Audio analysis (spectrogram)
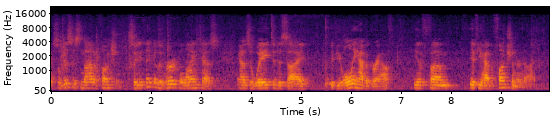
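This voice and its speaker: There is audible room echo as a man talks at a moderate pace, his pitch fairly high with ordinary variation. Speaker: math teacher. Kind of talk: lecture. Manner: halting, many fillers.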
